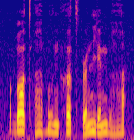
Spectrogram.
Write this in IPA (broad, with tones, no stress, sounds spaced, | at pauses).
ɠ ɔ˧˥˧ tʼ a̤˧˥˧ ɓ o̤˦˨ n h ɤ˦˨ t͡sʼ ə˞˩˥ n j e˩˥ m b a̤˩˧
